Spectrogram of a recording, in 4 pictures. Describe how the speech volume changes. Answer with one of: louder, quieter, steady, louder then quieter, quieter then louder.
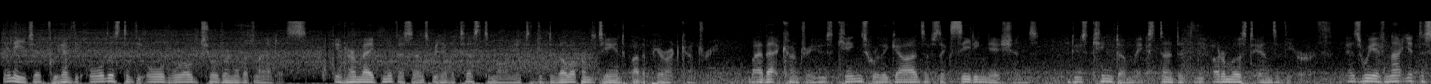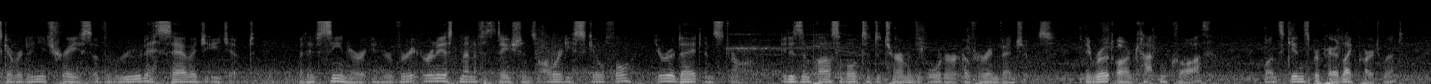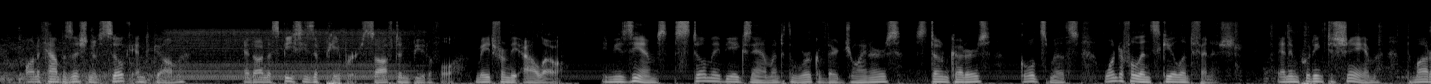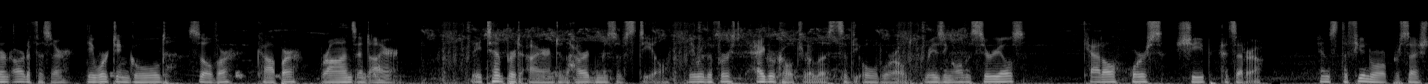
steady.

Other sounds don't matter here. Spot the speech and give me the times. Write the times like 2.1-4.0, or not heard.
0.0-57.1.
